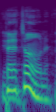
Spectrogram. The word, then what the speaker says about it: panettone: But it's so softly pronounced by panettone. An actual Italian. It's panettone.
